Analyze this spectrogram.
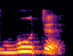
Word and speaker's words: Butter: Butter. In English we say butter, same word, same spelling, but the pronunciation is booter.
